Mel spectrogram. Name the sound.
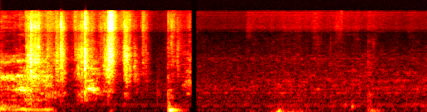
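dogs barking excitedly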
